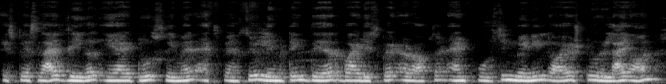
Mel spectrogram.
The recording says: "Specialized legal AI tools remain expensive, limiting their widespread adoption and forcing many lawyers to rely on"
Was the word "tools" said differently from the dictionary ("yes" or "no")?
yes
